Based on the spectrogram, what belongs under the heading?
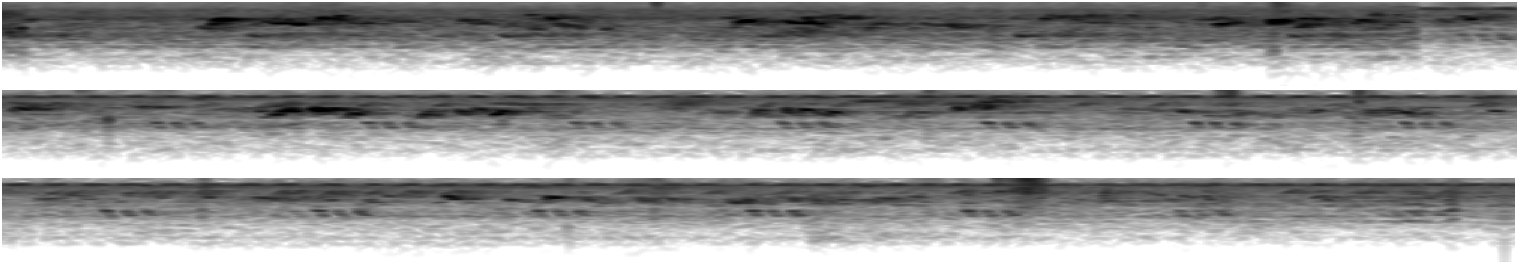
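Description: A mix of wild birds calling and chirping, many short overlapping calls. About five seconds in, a thin steady high tone joins them and runs on to near the end.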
